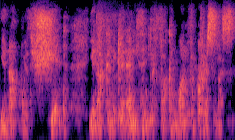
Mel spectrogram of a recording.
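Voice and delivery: put-on whispering voice. Retelling a film scene, whispering into a girl's ear: imitating Billy whispering. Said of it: "You do a good Billy impersonation".

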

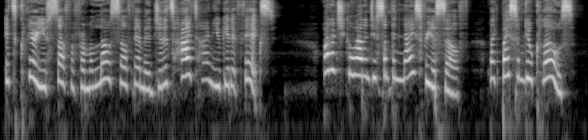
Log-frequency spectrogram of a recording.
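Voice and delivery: put-on high-pitched fifties New York accent. Playing Audrey in a two-person scene, in a 1950s New York accent. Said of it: "It's very she's 50s New York accent".

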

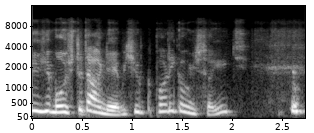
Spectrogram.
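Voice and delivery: put-on Dudley accent. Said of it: "stereotypical Dudley than, than Birmingham".

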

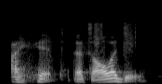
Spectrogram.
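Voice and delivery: plain

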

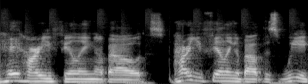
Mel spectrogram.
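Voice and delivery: ordinary talk

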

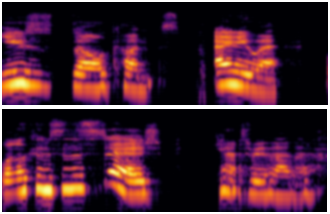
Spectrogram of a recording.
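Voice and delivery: slow, put-on drunken announcer voice. Speaker retells a drunk man dressed as Father Christmas introducing her: imitating a drunk man. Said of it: "He was so drunk".

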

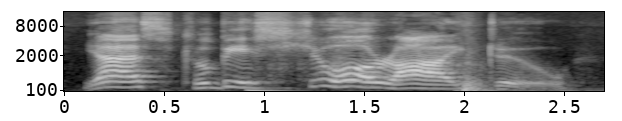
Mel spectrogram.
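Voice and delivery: drawn-out drawl, very slow. Narrator reading Lord Ingram answering a question, drawled. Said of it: "drawled Lord Ingram".

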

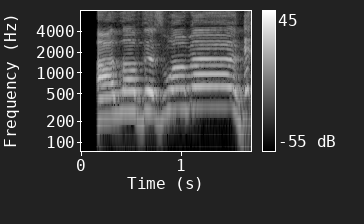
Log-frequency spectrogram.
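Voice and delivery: very high, loud, very slow drawn-out scream. Joking about buying a car for a partner: pretend screaming. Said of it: "I'm gonna scream out".

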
